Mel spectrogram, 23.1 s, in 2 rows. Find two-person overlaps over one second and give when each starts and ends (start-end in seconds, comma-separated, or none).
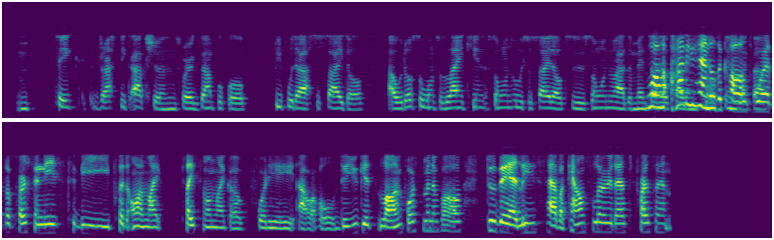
9.7-11.5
